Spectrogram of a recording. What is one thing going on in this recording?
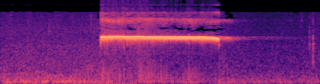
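A man blows a whistle in a long, shrill blast.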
